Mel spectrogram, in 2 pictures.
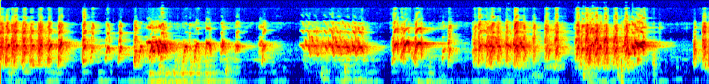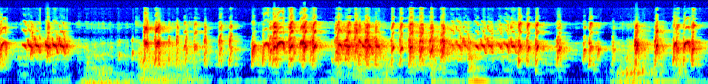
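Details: Pet budgerigars chirping steadily, giving rapid, scratchy, buzzy warbles and squeaky notes in short bursts with tiny gaps, plus a few faint low thumps in the background.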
